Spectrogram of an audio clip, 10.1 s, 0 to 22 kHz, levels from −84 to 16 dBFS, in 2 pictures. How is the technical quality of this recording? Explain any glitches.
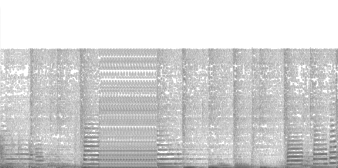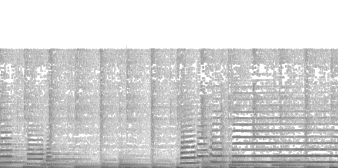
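The recording has one clear glitch. From 1.54 to 2.35 s there is a system hang loop. The system stalled while the hardware kept replaying one 42.67 ms buffer, which suggests a 2048-sample buffer. The result is a 23.4 Hz machine-gun stutter, and roughly 0.7 s of audio is lost.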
